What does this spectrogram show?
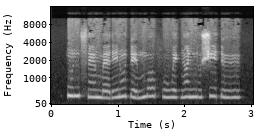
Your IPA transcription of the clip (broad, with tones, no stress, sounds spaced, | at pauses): p ũ˦ n s ɛ̃˧ m ɛ˨ ɾ i˧ ɾ ũ˦ ɗ e˨ m o˦ f u˧ w e˧ ɡ ã˦ ɲ u˧ ʃ i˦ ɗ ɨ˧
